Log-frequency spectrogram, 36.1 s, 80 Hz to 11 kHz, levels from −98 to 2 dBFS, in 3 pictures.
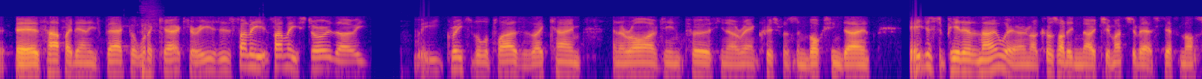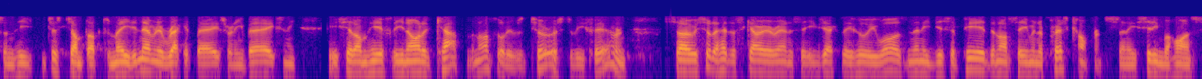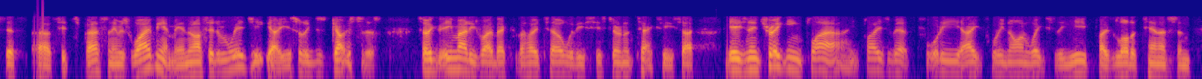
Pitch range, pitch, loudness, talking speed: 110-135 Hz, 120 Hz, -26 LUFS, 300 wpm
